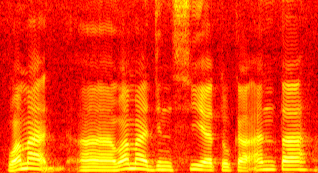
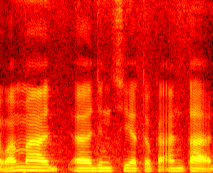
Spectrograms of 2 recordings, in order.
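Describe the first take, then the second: First: "wa ma jinsiyatuka anta?" slow, higher and louder; slow model question. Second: Said in the usual way. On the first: Shown as a demonstration. Teacher voicing the question slowly for the class. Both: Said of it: "si Syarif nanya ke Muhammad nih".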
